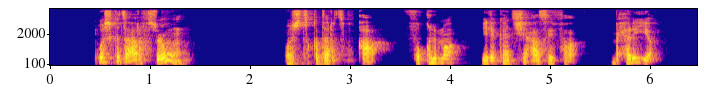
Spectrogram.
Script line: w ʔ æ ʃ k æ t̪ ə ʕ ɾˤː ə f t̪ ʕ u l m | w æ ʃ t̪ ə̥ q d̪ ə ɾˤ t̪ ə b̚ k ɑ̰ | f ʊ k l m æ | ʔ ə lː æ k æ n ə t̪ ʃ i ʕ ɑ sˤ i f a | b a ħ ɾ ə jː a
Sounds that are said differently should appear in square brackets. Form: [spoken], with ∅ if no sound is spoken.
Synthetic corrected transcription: w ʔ æ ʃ k æ t̪ ə ʕ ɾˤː ə f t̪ ʕ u [∅] m | w æ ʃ t̪ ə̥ q d̪ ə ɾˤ t̪ ə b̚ [q] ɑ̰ | f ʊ [q] l m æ | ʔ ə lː æ k æ n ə t̪ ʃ i ʕ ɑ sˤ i f a | b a ħ ɾ ə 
